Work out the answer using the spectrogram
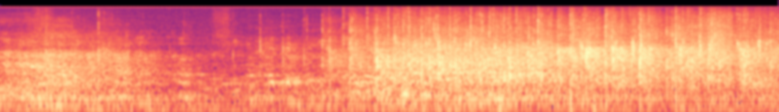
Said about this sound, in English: You know, and I know that that's worth an applause, because you are either married or you know how hard marriage is from the outside looking in, and you know a decade of marriage ain't no short time.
